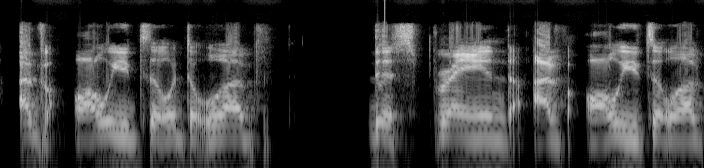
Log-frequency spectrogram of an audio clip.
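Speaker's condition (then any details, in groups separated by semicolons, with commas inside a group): Cerebral palsy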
